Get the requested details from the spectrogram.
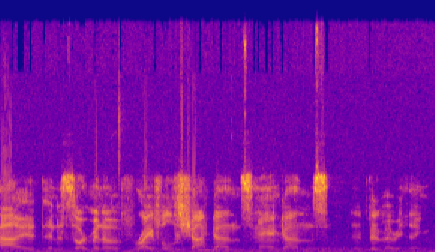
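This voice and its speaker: Amid audible room echo and noticeable background noise, a man with an American accent speaks at a fairly slow pace. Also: big swings in loudness. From rural Kansas. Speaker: guest. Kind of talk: casual chat. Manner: halting, many fillers.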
